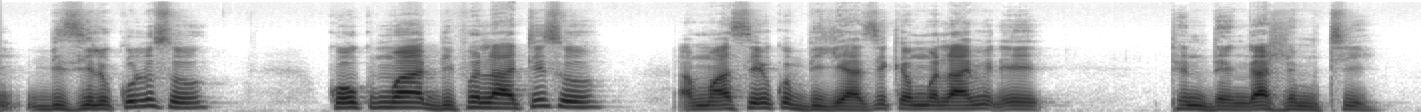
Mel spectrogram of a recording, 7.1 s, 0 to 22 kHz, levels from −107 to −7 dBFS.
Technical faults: clock drift between sender and receiver; repeated timing corrections

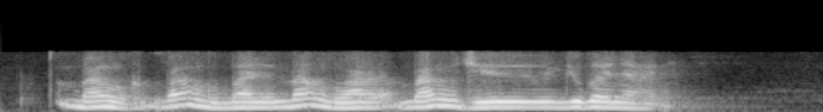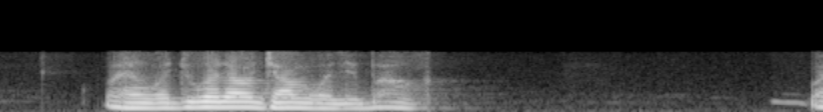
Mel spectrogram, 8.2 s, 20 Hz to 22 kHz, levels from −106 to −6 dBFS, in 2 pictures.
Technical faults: 4-bit ADPCM compression

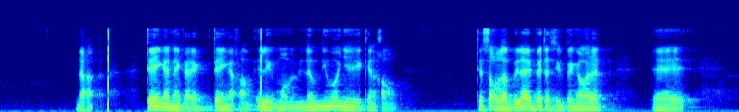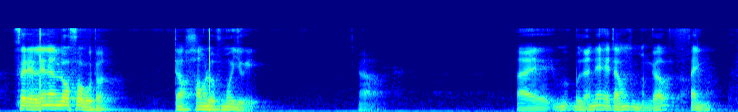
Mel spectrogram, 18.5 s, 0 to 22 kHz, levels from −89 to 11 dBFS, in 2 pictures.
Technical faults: file header played as audio

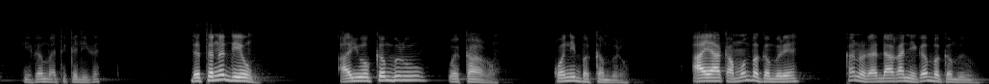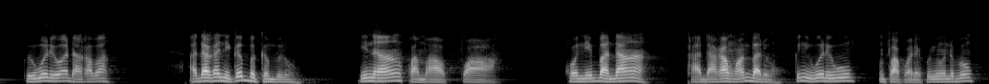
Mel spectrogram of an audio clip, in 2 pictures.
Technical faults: repeated stalls (stutter); jitter buffer slow-down; jitter buffer speed-up

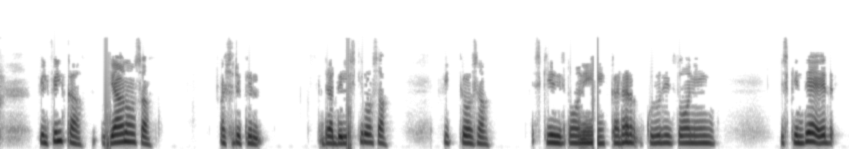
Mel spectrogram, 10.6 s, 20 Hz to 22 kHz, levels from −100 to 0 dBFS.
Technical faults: unconcealed Bluetooth headset packet loss

